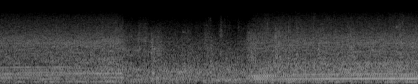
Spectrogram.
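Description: Race car engine in the NASCAR Heat 4 video game, a steady loud droning roar with rising harmonic whine as the car accelerates hard, then holding a higher pitch, with no talk.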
